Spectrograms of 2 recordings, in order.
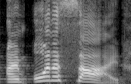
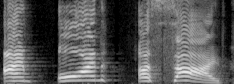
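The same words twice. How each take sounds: First: Said in the usual way. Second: "I'm on a side" slow, every word hammered louder; slow emphatic stress. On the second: Real, not acted. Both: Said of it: "You understand this?".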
